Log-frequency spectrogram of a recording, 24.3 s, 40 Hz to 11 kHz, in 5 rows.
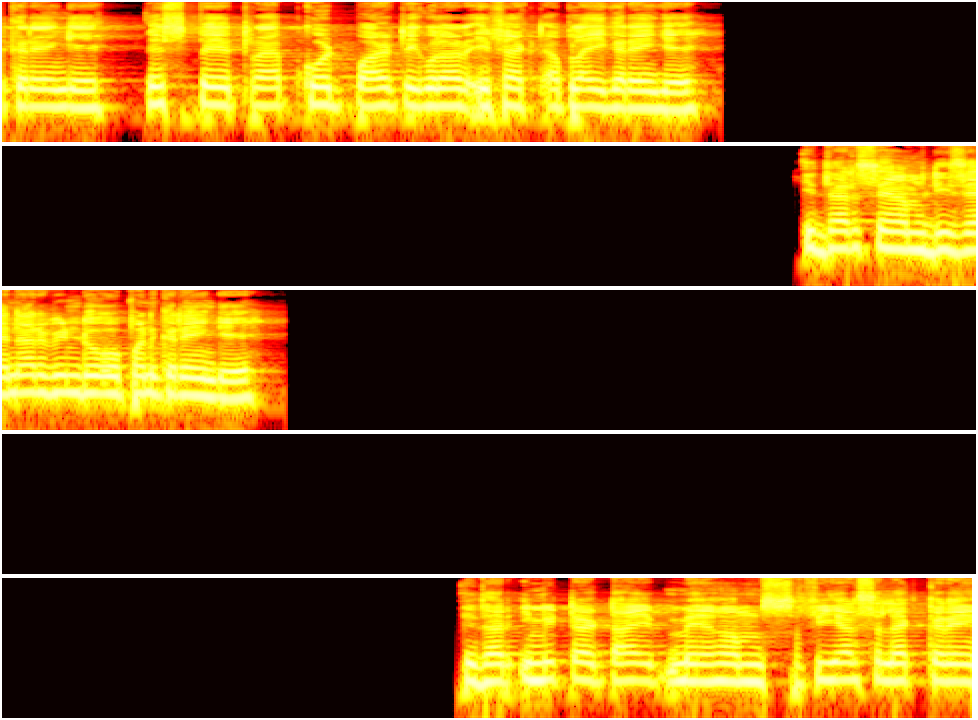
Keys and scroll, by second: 0.6 ctrl+space, 0.8-2.3 typing, 2.5 Return.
